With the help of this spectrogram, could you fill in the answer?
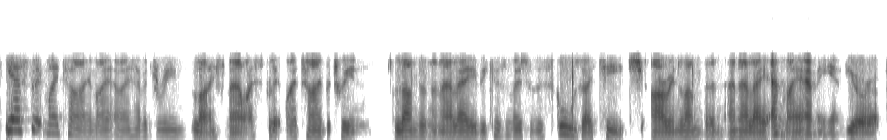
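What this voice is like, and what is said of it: Noticeable foreign accent. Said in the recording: “you might detect an accent.”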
